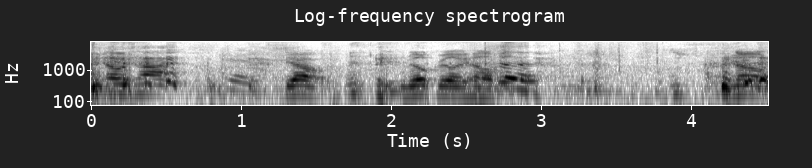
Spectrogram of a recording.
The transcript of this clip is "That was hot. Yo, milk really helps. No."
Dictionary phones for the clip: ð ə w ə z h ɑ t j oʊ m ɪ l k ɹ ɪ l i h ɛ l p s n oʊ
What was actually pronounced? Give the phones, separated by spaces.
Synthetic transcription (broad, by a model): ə w ə z h ɑ t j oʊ m ɪ l k ɹ ɪ l i h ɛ l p n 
